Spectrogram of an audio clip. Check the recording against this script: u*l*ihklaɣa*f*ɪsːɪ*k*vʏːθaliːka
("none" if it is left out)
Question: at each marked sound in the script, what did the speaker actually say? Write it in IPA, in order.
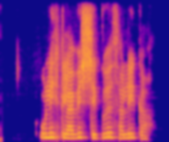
l, v, k

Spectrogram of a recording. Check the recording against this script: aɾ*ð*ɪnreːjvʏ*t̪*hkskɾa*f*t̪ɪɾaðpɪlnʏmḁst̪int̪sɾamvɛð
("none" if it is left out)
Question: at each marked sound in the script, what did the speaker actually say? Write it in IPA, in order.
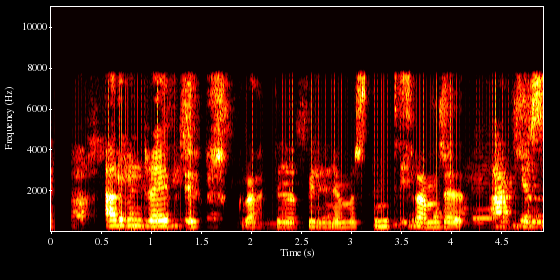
v, none, h

